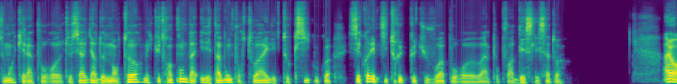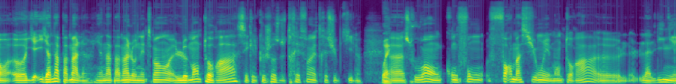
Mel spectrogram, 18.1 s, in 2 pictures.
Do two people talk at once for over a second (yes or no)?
no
